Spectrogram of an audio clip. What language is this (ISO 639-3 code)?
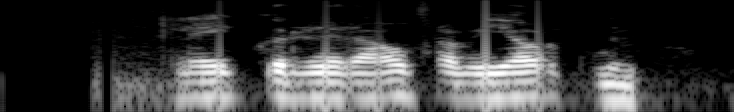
isl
